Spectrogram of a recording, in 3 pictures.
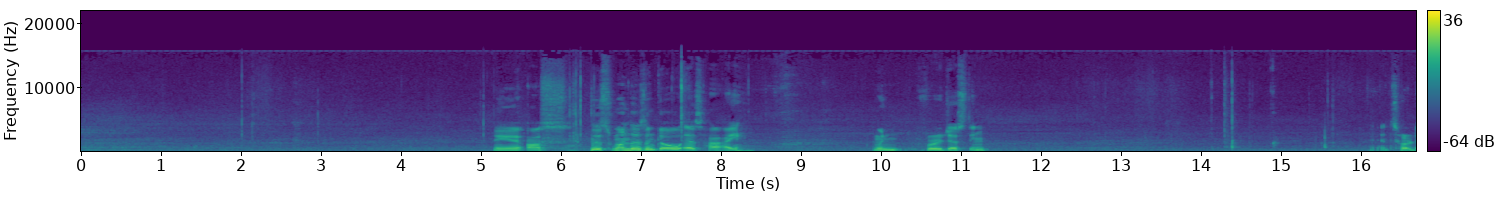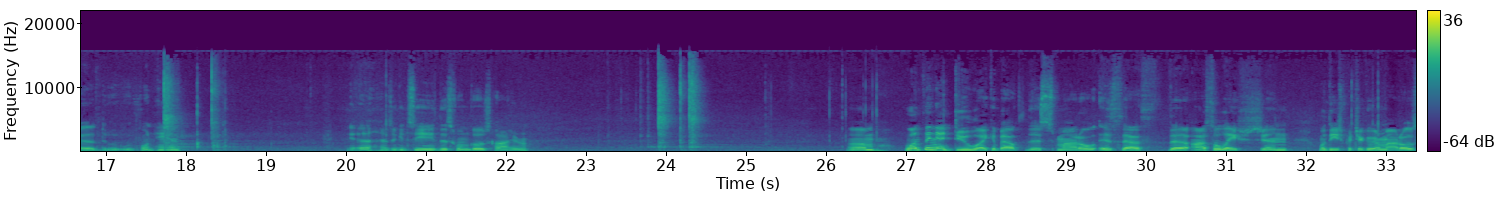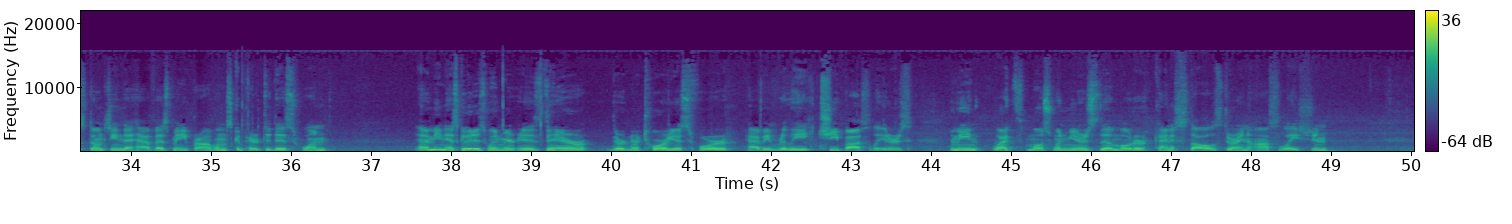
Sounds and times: Speech: 0:05.1 - 0:08.5, 0:09.9 - 0:11.4, 0:16.1 - 0:18.1, 0:20.0 - 0:22.4, 0:26.2 - 0:36.5, 0:37.6 - 0:49.1.

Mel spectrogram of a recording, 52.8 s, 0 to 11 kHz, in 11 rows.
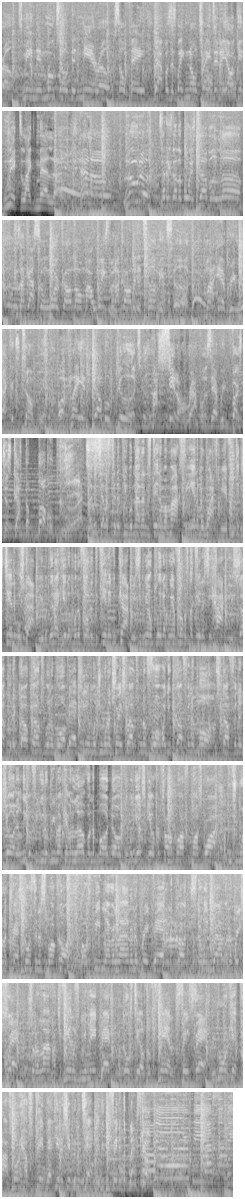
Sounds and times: Pop music: 0:00.0 - 0:52.8.

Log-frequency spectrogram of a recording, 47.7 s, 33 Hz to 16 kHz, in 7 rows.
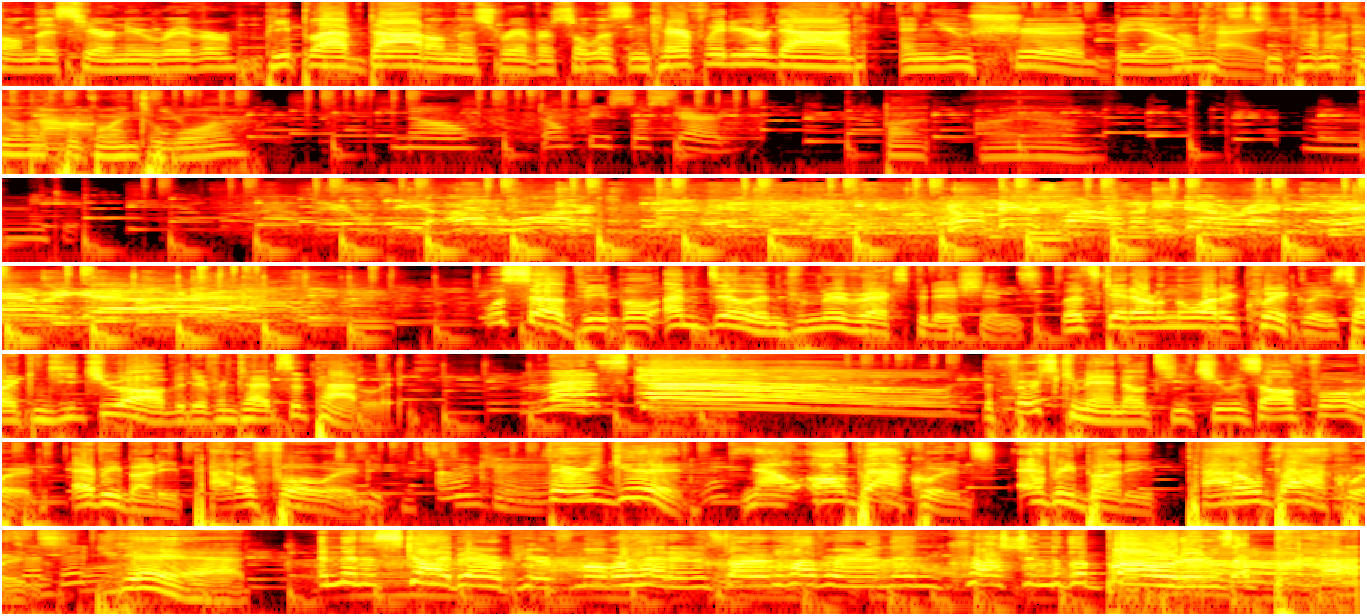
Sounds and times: Speech: 0:00.0 - 0:08.1, 0:29.9 - 0:47.6
Music: 0:00.0 - 0:47.6.

